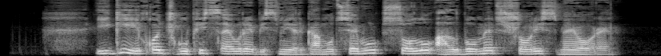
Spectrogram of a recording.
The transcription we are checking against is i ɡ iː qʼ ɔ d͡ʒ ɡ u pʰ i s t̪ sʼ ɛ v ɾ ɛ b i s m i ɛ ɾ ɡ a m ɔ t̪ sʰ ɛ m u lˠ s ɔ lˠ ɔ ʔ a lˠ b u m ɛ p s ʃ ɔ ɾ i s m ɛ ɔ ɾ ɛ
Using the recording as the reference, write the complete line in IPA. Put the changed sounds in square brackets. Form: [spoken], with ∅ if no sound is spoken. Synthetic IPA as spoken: i ɡ iː qʼ ɔ d͡ʒ ɡ u pʰ i s t̪ sʼ ɛ v ɾ ɛ b i s m i ɛ ɾ ɡ a m ɔ t̪ sʰ ɛ m u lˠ s ɔ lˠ ɔ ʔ a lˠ b [ɔ] m ɛ p s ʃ ɔ ɾ i s m ɛ ɔ ɾ ɛ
